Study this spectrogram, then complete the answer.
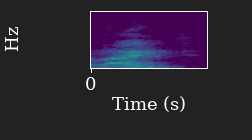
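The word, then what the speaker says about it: wrong: যেমন রাইট অর্থ লেখা, এখানে ডাব্লিউ উচ্চারণ হয় না। রং অর্থ ভুল, এই ডাব্লিউ উচ্চারণ হয় না।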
